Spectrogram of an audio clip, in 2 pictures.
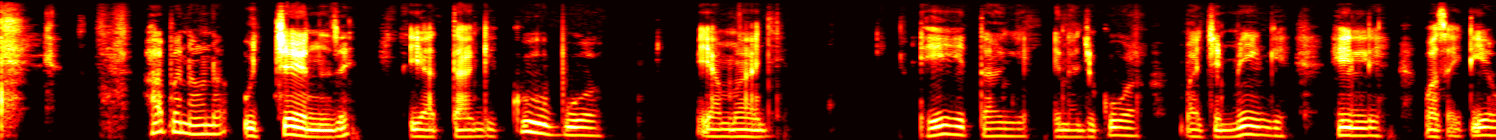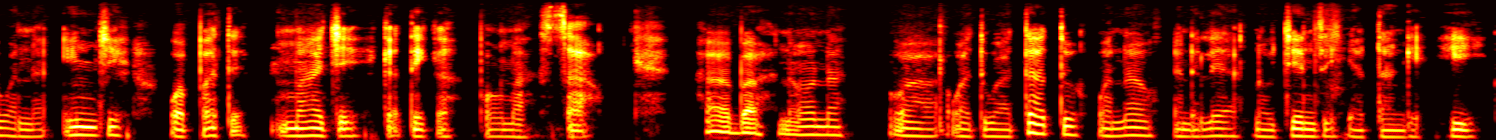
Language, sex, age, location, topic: Swahili, male, 25-35, Nakuru, health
